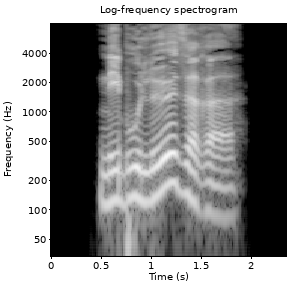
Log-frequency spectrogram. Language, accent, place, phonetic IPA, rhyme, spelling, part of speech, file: German, Germany, Berlin, [nebuˈløːzəʁə], -øːzəʁə, nebulösere, adjective, De-nebulösere.ogg
- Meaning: inflection of nebulös: 1. strong/mixed nominative/accusative feminine singular comparative degree 2. strong nominative/accusative plural comparative degree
